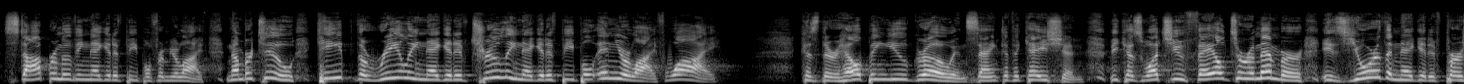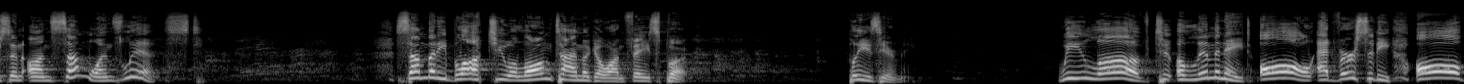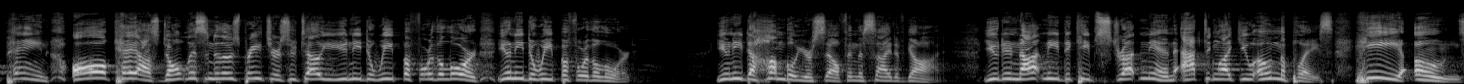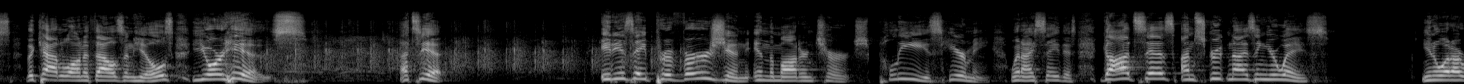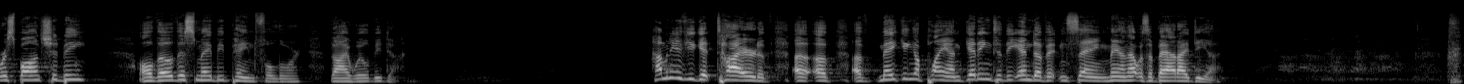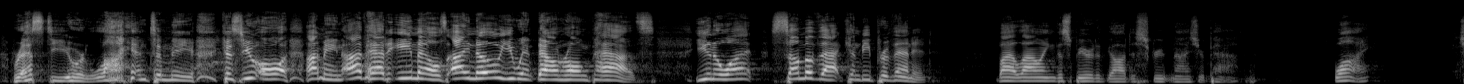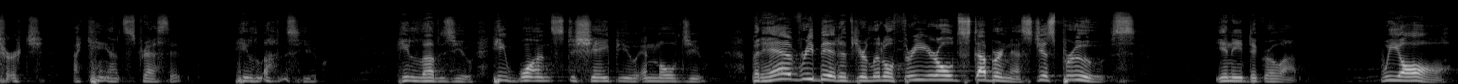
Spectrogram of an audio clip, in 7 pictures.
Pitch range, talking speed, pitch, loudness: 170-245 Hz, 150 wpm, 205 Hz, -22 LUFS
